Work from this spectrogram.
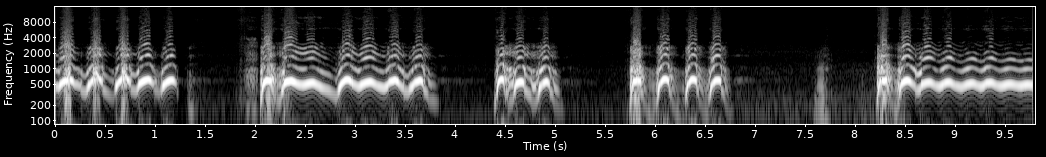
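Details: At night an Akita reacts fiercely to a railway crossing, giving bursts of quick yelping barks that bend into short wavering howls, several bouts separated by brief pauses, ending in a longer, steadier howl.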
